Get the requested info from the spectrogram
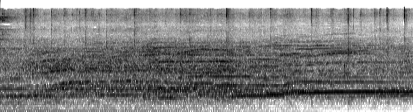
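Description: A live rock band ends a song, the guitars sustaining a held note while the crowd cheers and whoops. The bass drops away about three seconds in, leaving the ringing guitar and the crowd.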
